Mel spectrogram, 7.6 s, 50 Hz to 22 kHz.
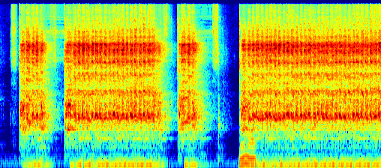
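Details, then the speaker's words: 1990 Honda CBR600 stored outside ten years, carburetors fogged with gasoline; three bursts of steady starter cranking with whine on top, never catches. "Well, we can't have it all. I was hoping we could have it all."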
